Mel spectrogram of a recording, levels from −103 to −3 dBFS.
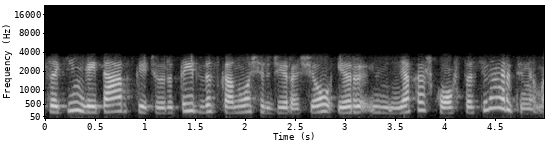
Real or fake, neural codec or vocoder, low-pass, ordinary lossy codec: real; none; 3.6 kHz; Opus, 24 kbps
